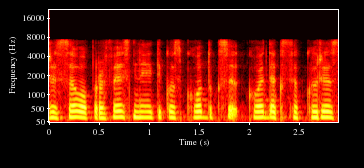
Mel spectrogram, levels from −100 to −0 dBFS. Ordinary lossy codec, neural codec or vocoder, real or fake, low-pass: AAC, 64 kbps; codec, 16 kHz, 4.8 kbps, FACodec; fake; 7.2 kHz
